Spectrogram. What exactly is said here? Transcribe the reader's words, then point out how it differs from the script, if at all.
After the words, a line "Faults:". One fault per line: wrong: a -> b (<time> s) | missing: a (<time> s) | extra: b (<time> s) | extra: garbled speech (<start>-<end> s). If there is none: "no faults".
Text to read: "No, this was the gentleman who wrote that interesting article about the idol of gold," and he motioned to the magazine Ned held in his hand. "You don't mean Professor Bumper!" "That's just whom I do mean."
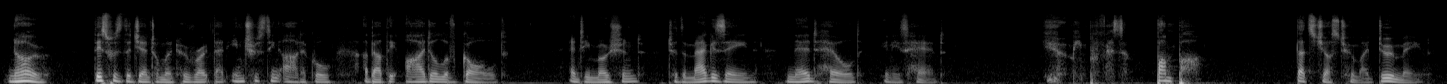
"No, this was the gentleman who wrote that interesting article about the idol of gold," and he motioned to the magazine Ned held in his hand. "You mean Professor Bumper!" "That's just whom I do mean."
Faults:
missing: don't (10.6 s)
